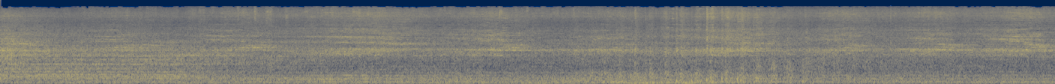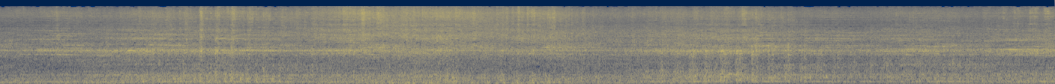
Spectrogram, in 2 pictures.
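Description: Freight cars (double-stack container well cars, then tank cars) rolling past close by: steady rumble of steel wheels on rail, clicking over the rail joints, and a high steady wheel squeal that grows stronger in the second half.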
